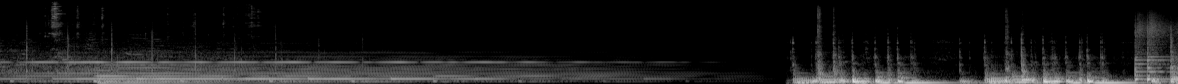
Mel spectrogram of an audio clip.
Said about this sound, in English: With each step, the knives inside the bundle let out a soft clink.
